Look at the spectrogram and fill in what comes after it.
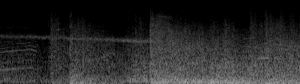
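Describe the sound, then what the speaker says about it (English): A Scott's 75mm gun bombarding in the strategy game Company of Heroes 2, with booming impacts and a rising rumble of battle that grows louder and denser toward the end. "Scott here bombarding with its 75mm gun"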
